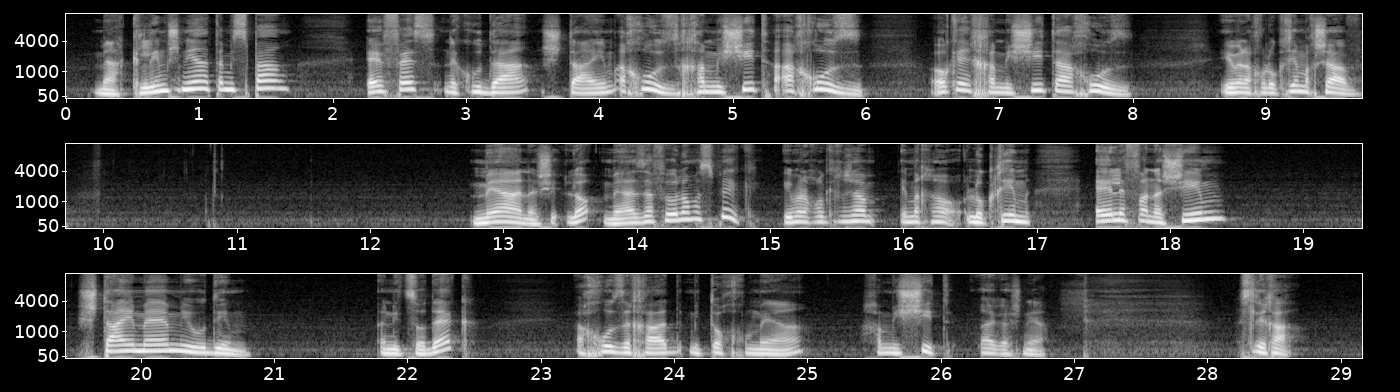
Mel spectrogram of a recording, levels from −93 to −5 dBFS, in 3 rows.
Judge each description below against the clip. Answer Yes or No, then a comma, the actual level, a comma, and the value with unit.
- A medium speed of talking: No, slow, 85 wpm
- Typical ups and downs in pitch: No, wide, 7.3 semitones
